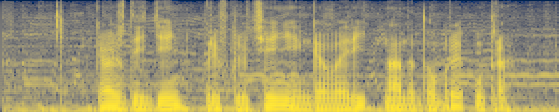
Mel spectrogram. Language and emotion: Russian, neutral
